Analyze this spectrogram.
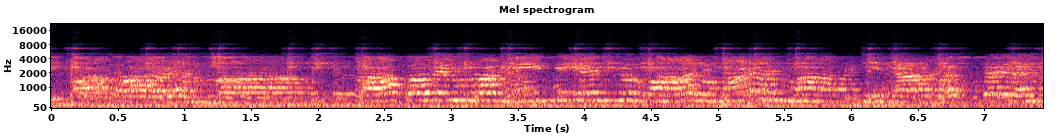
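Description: Group of women singing a Kannada devotional song (devaranama) together in sustained, melodic phrases. A steady metallic jingling keeps the beat underneath.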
